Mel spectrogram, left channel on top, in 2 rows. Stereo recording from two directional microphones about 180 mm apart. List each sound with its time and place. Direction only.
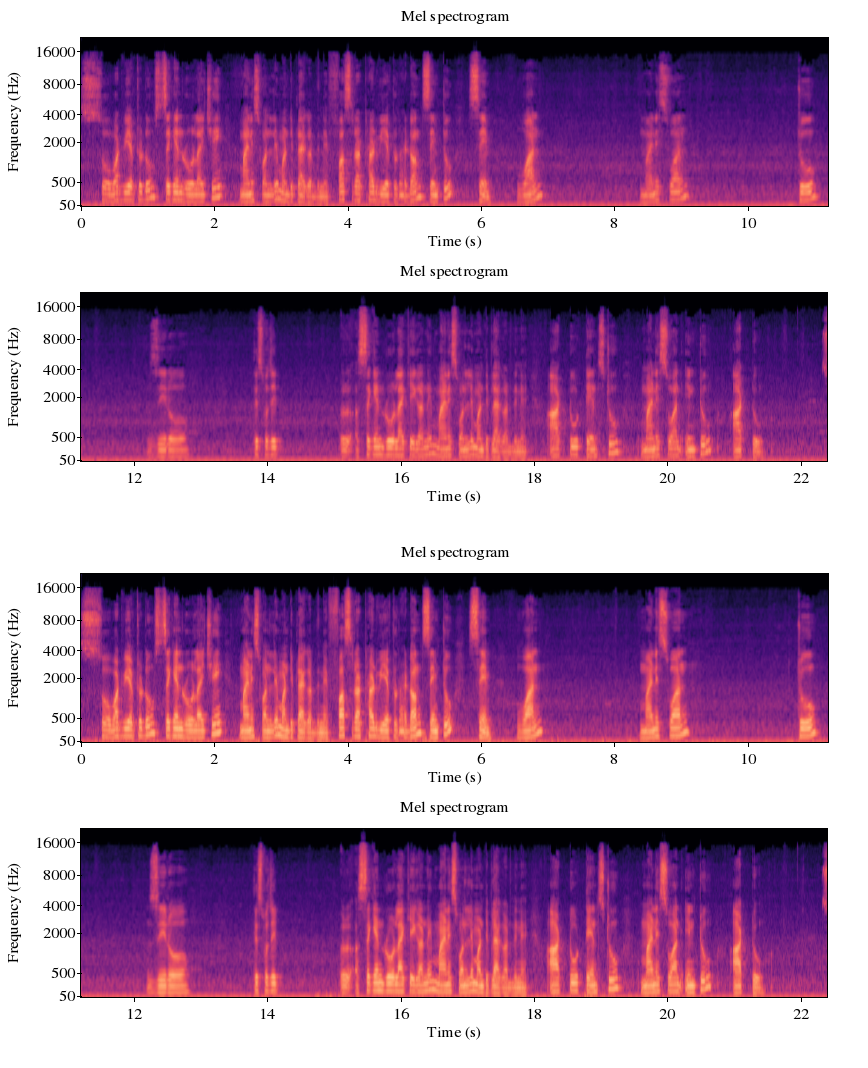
0.0 s speech: 35° right (ahead or behind)
8.4 s speech: 60° right (ahead or behind)
10.7 s speech: 35° right (ahead or behind)
12.3 s speech: 65° right (ahead or behind)
13.7 s speech: 35° right (ahead or behind)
